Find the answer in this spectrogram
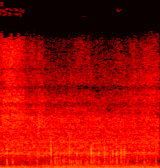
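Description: A steady low hum with a few faint ticks.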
